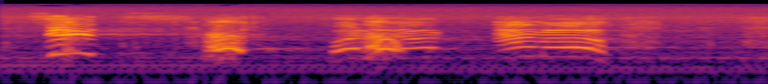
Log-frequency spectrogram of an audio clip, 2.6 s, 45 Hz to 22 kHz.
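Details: Working German Shepherd Lord v. Gleisdreieck DDR, from 1995 home footage taken off a TV screen, gives four short, tonal, slightly whining barks spaced unevenly across a couple of seconds over a low hum.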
